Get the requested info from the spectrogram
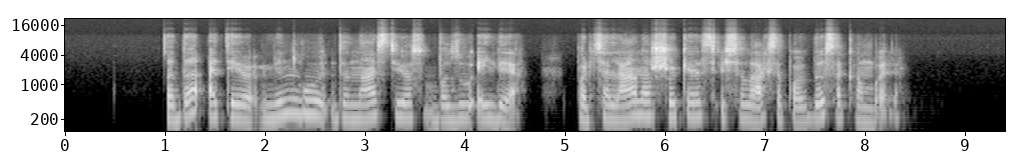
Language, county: Lithuanian, Vilnius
